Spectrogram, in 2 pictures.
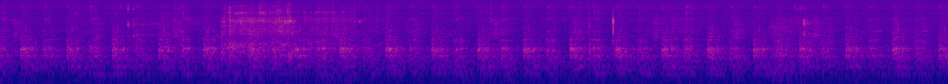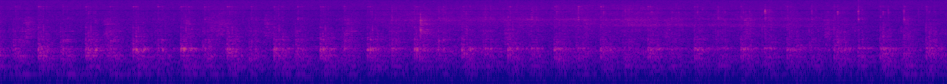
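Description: A small engine runs with a steady rapid clicking and whirring.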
